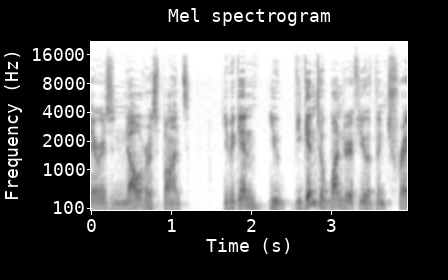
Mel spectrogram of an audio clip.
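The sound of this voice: Someone reads in an unforced voice.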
